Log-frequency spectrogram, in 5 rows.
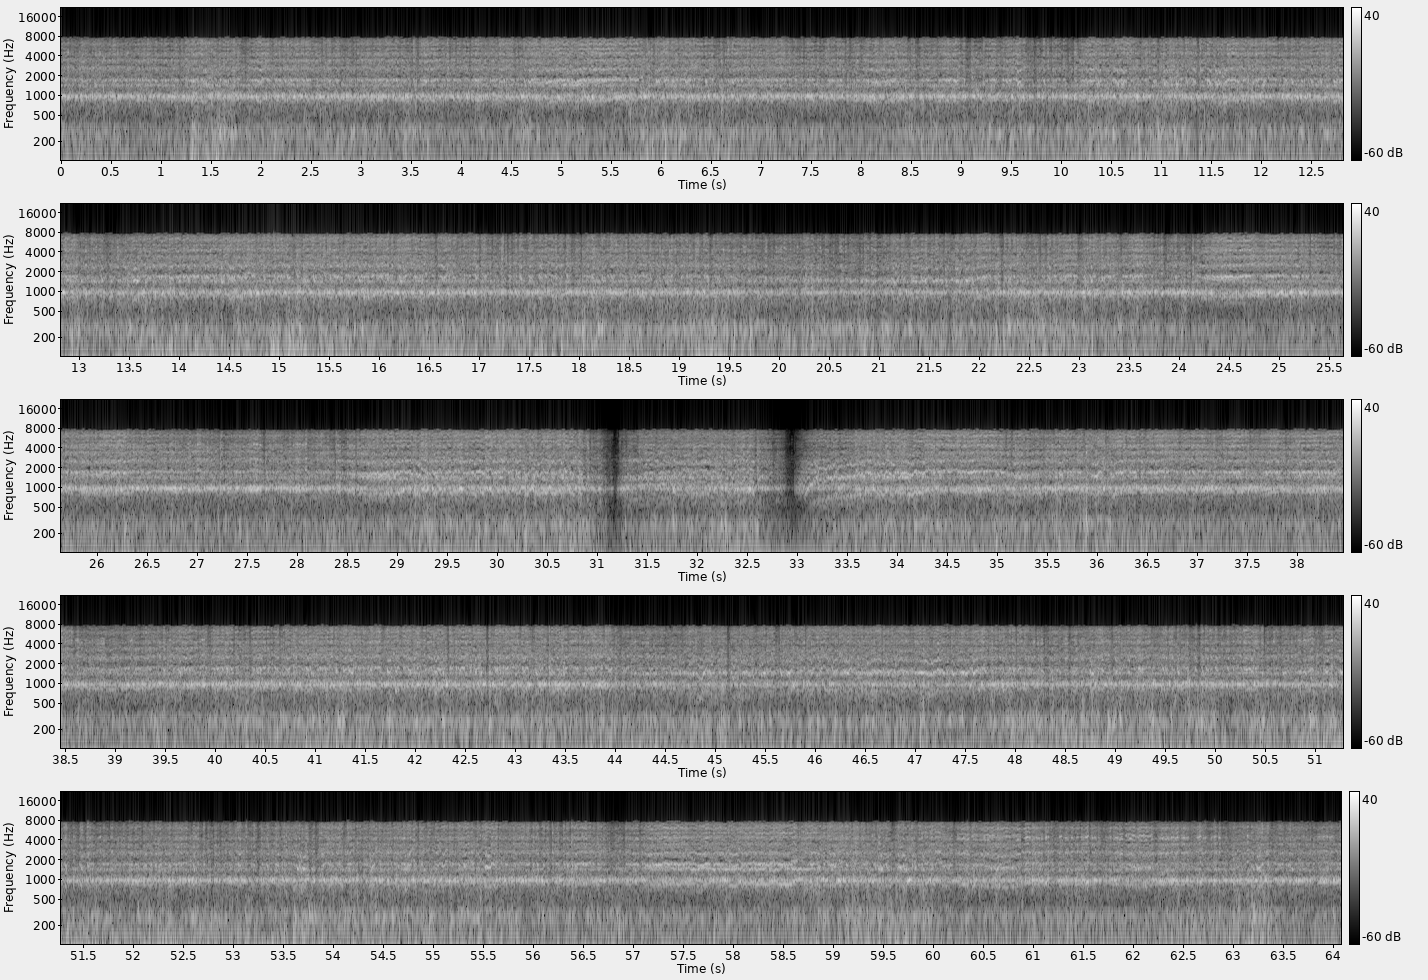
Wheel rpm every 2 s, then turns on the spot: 230, 230, 220, 230, 230, 220, 230, 230, 230, 230, 200, 230, 230, 230, 210, 150, 130, 220, 230, 230, 240, 230, 210, 200, 230, 230, 230, 230, 230, 220, 220, 230.
none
